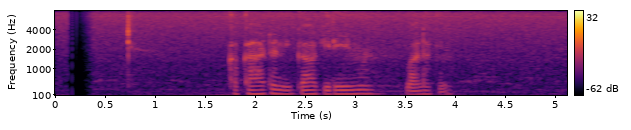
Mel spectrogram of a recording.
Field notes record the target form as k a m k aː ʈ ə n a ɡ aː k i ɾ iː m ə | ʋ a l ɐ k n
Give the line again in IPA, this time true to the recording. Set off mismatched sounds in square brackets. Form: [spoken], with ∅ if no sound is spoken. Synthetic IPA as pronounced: k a [∅] k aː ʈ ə n [i] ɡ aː k i ɾ iː m ə | ʋ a l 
